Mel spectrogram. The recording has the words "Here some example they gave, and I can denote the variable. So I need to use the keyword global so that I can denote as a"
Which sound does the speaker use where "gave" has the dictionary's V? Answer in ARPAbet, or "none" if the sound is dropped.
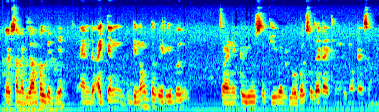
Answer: none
